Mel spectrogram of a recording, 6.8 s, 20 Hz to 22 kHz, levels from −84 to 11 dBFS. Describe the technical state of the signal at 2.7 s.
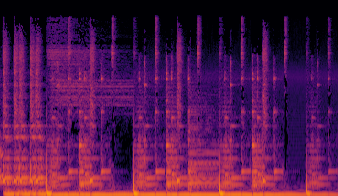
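At 2.7 s, a mains buzz has just set in: from 2.66 s to the end at 6.77 s, switching spikes from a 50 Hz supply leak into the signal twice per cycle, stacking harmonics into the kilohertz range. The result is a steady, raspy buzz sitting well below the audio.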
